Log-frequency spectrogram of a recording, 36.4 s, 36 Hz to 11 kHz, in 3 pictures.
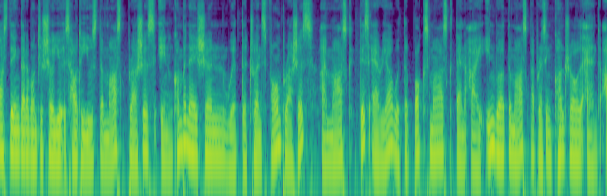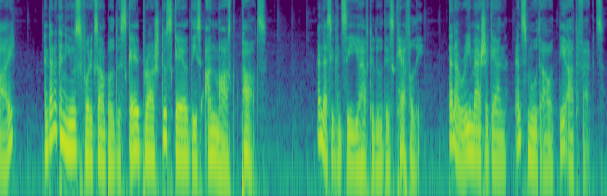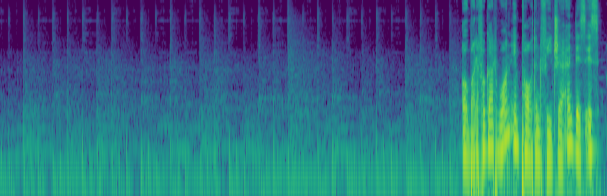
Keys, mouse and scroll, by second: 1.3 ctrl+z, 3.5 click, 4.3-6.1 middle drag, 6.1 click, 8.1-10.4 middle drag, 10.4 ctrl+i, 12.8 click, 14.1-17.0 drag, 20.6-21.8 middle drag, 22.7 alt+m, 23.4-25.4 drag, 25.9 click, 26.8 f, 27.0 shift+click, 27.8 click, 28.2-29.2 shift+drag, 29.3 middle click, 29.6-30.8 shift+drag, 31.1-32.1 drag, 32.2-33.0 middle drag, 35.0-36.4 middle drag.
